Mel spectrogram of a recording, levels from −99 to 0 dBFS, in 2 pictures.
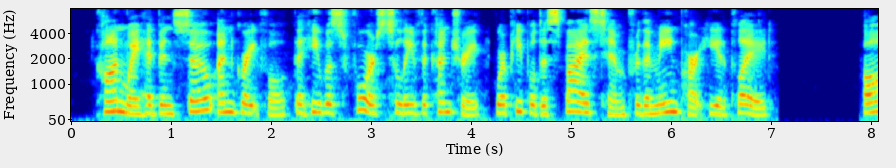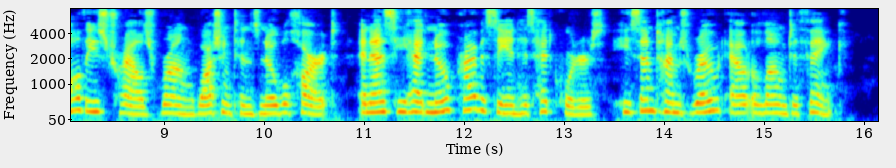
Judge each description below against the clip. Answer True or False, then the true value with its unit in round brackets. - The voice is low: False (230 Hz)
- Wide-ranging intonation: False (3.3 semitones)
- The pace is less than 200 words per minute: True (175 wpm)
